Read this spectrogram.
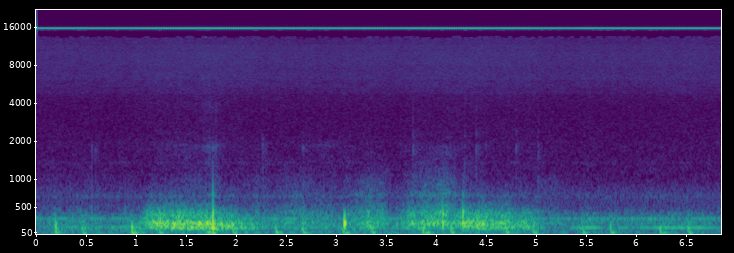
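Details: Female heart via stethoscope during breathplay, recorded with ultrasound view: soft, irregularly spaced heartbeats under loud breathing, intermittent bigeminal rhythm with a long pause after one beat; stethoscope spot suboptimal.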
